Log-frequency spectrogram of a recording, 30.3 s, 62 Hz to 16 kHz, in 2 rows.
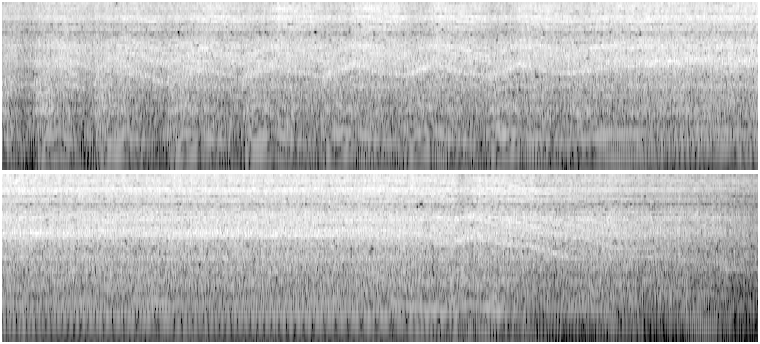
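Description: Vespa Primavera automatic scooter engine revved in about eight quick blips roughly 1.3 seconds apart, then held at high revs for about twelve seconds before dropping back to idle near the end. It is a high-rpm test of the charging system after a new regulator-rectifier was fitted; the battery voltage holds at about 14 V.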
